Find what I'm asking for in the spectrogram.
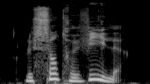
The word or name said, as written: centre-ville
